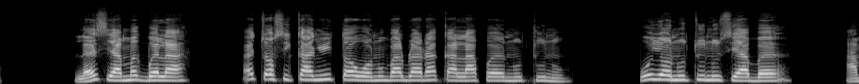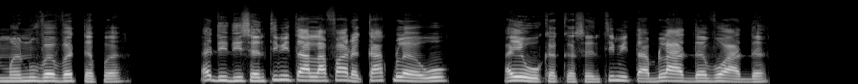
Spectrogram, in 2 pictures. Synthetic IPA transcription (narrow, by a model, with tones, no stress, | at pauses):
lɛ˨e˦si˨a˨mɛ̃˦ɡ͡bɛ˦la˦ | ɛ˦t͡ʃɔ˦si˨ka˦ɲũ˦i˦t̪ɔ˦wɔ˨nũ˦ba˦bla˦ɖa˦ka˦la˦ɸɛ˦nũ˦t̪u˦nũ˨ | wo˦jɔ˦nũ˦t̪u˦nũ˦si˨a˨bɛ˦ | a̰˨mɛ̃˨nũ˦vɛ˦vɛ˦t̪ɛ˨ɸɛ˦ | ɛ˦d̪i˨d̪i˨sɛ˨nt̪i˦mĩ˦t̪a˨la˦fa˦ɖɛ˨ka˦k͡plɛ˦˨wo˦ | e˦jɛ˦wo˨kɛ˨kɛ˨sɛ˨nt̪i˦mĩ˦t̪a˨bla˦˨d̪ɛ˦vɔ˦a˨d̪ɛ˦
